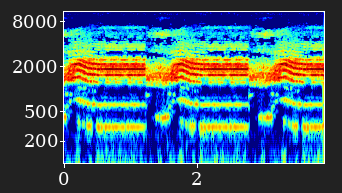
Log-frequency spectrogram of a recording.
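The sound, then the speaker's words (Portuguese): A Cadillac Miller-Meteor ambulance siren, from the car known as the Ecto-1 in the film Ghostbusters, wails in repeating cycles. Its loud, harmonic tone sweeps up and down about every second and a half, with no voices. “Então talvez você conheça a buzina dele, ou melhor dizendo, a sirene dele.”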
